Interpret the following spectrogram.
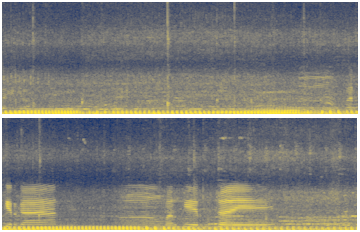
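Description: A motorcycle engine running steadily close by, a fast low pulsing. Brief voices come in about halfway and again near the end.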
